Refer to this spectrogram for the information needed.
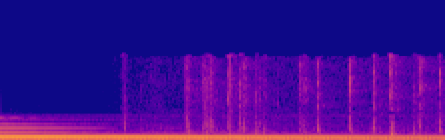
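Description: Quick, irregular clicks of someone typing a website address on a computer keyboard, starting after a brief pause and running over a steady electrical hum with no talking.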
